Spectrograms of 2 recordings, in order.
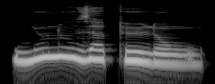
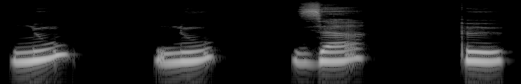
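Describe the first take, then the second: First: It is said at normal speed. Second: It is said slowly.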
